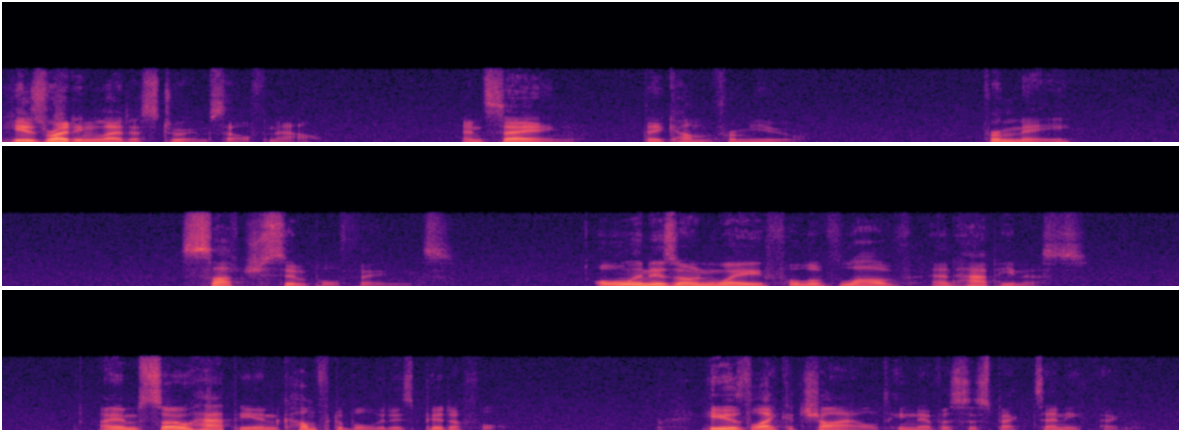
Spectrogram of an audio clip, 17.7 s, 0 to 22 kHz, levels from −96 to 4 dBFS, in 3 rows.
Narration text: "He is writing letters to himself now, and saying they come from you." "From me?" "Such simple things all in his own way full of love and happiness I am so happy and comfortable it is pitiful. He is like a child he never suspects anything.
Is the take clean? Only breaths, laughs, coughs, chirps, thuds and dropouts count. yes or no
yes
